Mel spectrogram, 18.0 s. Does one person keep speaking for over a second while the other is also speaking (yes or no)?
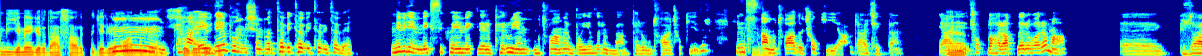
yes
